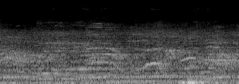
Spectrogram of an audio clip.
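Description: Children's voices and chatter echoing in a large indoor hall, over background music, with a low thud near the end.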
